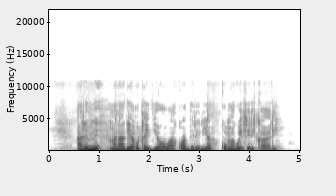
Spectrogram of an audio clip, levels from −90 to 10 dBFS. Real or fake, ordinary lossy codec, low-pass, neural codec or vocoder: real; none; 10.8 kHz; none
